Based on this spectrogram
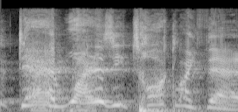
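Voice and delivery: put-on high-pitched, excited child's question; stoked kids. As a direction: blurt it like an amazed child. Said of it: "completely stoked".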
